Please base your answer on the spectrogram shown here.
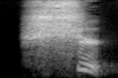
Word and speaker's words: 是: Donc déjà shi, la prononciation d'après toi, c'est quel ton? Shi. Ah, alors là c'est clair, net, précis, donc c'est le 4e ton.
